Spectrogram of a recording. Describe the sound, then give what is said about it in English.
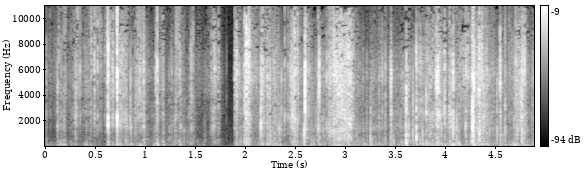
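A paper envelope being torn open by hand: many quiet crinkling, crackling rustles and a few longer ripping tears, with a brief pause partway through and no voices. “Sorry, sir, I ruined your envelope.”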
